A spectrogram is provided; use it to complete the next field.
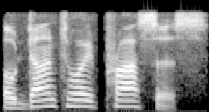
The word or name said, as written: odontoid process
